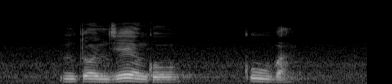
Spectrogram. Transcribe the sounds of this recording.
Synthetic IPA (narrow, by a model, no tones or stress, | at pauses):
n̩tʼɔnd͡ʒʱɛŋɡʱo | k̬ʼuːɓa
